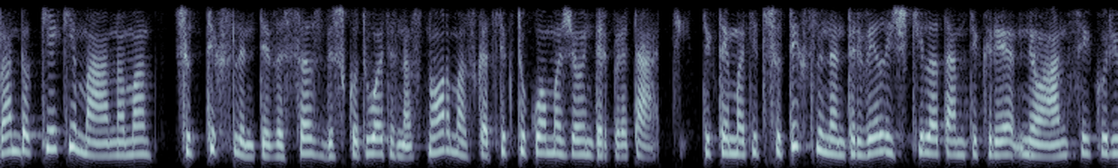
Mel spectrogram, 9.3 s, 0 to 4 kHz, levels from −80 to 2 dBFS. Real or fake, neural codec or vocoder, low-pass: fake; codec, 16 kHz in and 24 kHz out, 1 kbps, XY-Tokenizer; 3.6 kHz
